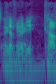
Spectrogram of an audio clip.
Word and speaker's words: Kabaddi: Is it pronounced Kabaddi or Kabaddi? No, it's Kabaddi. It's Kabaddi. So the most important part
